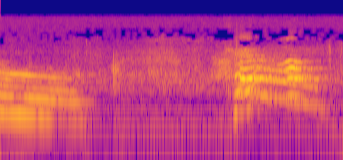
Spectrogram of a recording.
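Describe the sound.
A young child's voice imitates a dog's woof while looking at a picture book with their mother, a drawn-out sliding call followed by a brighter, louder bark-like yelp.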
